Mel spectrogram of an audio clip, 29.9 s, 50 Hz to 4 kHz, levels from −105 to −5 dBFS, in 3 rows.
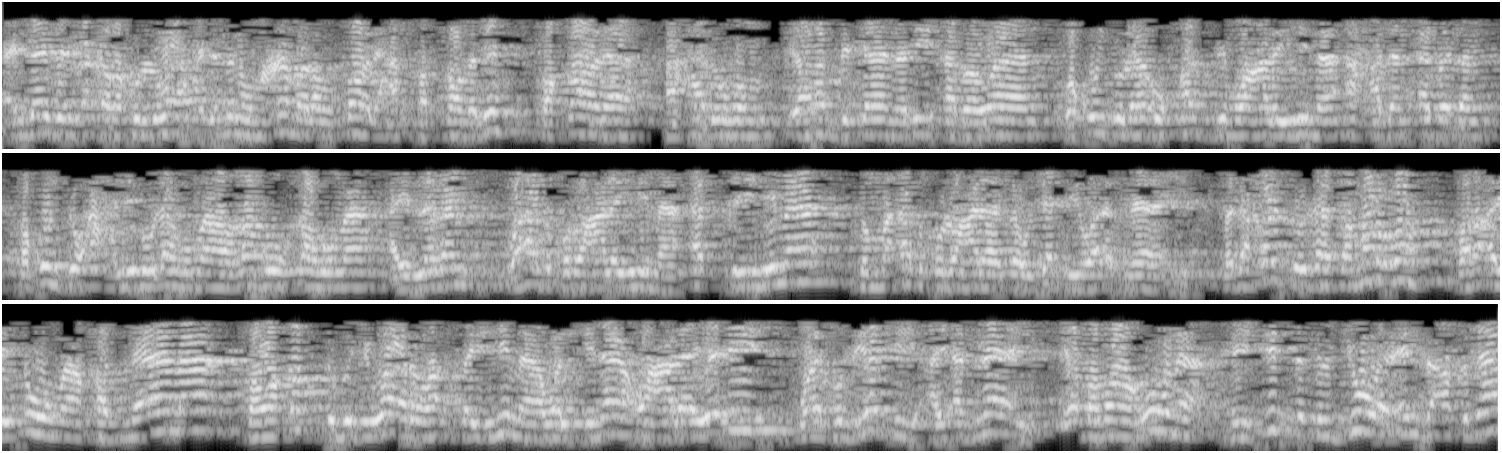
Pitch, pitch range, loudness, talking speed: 195 Hz, 185-215 Hz, -19 LUFS, 115 wpm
